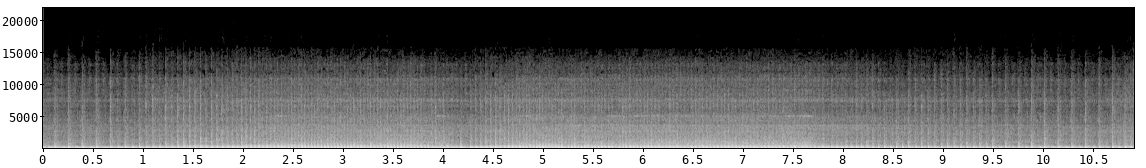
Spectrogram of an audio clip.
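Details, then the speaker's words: Honda ATC 70 with Piranha 140cc engine swap, first start with fresh 800 ml oil: low even putter settles to steady idle, no knocks or misses; exhaust sounds good and not too loud. "Just going to let it idle for a second or two. Exhaust sounds good. [Music] Not too loud either."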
